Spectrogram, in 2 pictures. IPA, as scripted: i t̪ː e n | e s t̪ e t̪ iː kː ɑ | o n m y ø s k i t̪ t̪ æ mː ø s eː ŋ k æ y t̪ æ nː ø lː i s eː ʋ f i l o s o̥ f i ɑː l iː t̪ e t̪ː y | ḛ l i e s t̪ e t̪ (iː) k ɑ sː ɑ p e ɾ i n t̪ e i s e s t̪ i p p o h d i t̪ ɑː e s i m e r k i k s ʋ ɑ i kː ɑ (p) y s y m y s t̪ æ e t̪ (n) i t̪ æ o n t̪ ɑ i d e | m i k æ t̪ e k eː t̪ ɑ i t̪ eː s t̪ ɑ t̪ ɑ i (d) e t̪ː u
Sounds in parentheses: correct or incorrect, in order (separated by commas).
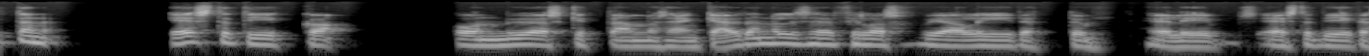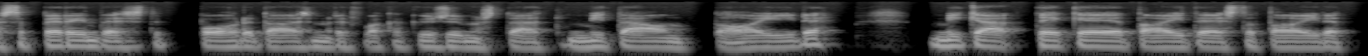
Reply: correct, incorrect, incorrect, correct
